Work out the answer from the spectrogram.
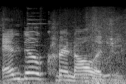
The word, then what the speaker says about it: endocrinology: see the um how do I pronounce this word? Ender endocrinology. That's how you pronounce it.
